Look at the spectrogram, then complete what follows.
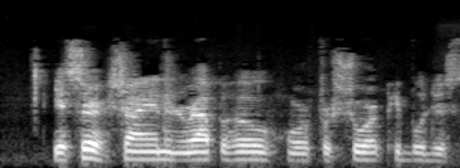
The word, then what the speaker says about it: Arapaho: flag the Cheyenne and Arapaho tribe did I pronounce that right yes sir cheyen and rapo or for short people just say CNA it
